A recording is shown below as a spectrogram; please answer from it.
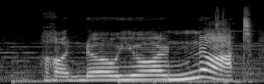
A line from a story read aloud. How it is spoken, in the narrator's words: bellowed the troll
